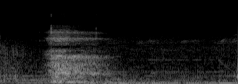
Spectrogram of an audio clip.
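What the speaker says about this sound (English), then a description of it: "Oh god, why am I yawning so much?" A person yawns once, a drawn-out breathy exhale rising and fading over about half a second, followed by quiet room tone and a brief click at the end.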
